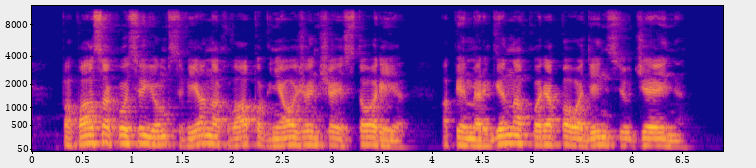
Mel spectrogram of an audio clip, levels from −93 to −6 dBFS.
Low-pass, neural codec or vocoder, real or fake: 10.8 kHz; none; real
